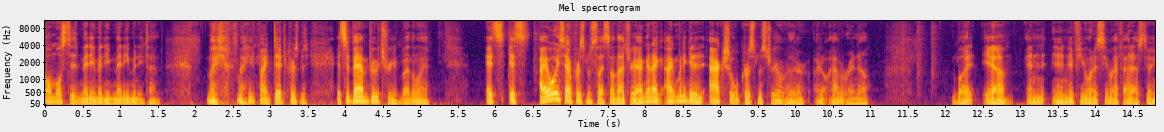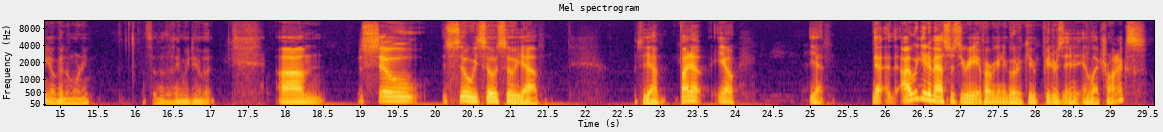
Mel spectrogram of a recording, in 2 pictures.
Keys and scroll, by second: 0.0-29.5 typing, 4.8 ctrl+alt+c, 15.5 ctrl+alt+m.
